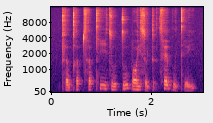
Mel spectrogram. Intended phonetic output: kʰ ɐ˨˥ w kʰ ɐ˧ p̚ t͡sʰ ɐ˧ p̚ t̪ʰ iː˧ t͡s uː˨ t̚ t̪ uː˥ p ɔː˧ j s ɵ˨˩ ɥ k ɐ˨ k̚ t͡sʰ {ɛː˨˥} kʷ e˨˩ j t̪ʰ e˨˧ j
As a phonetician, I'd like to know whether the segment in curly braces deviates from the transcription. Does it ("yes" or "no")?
yes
